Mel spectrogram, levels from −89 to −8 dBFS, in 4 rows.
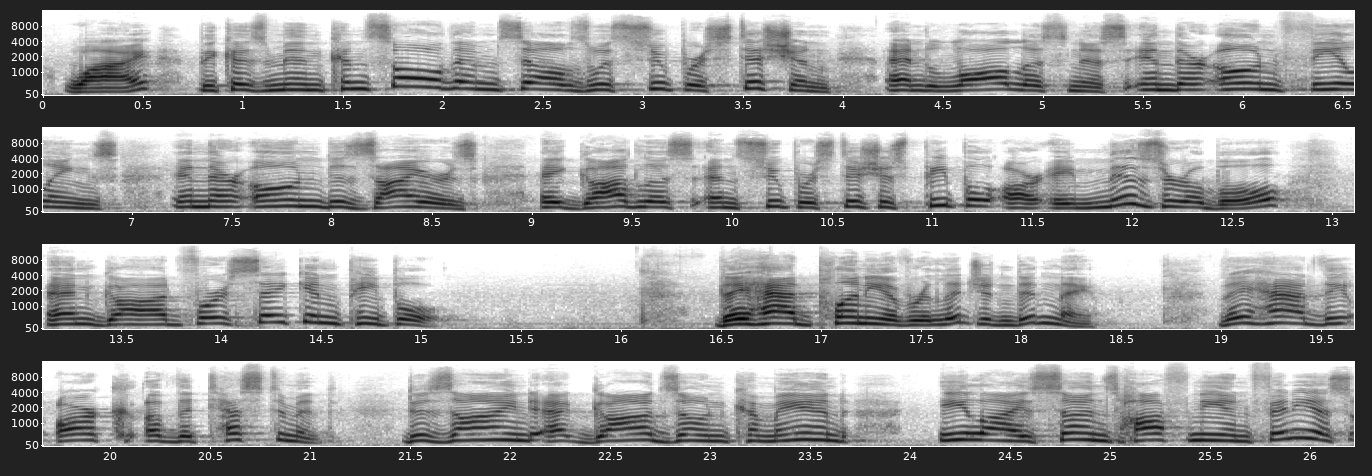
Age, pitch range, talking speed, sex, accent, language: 40-59, 195-260 Hz, 120 wpm, male, American, English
